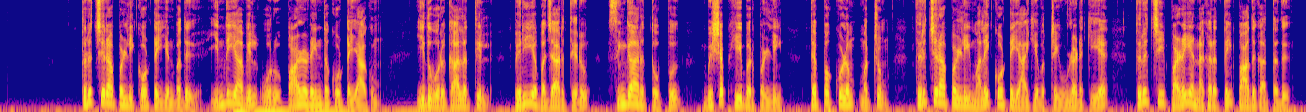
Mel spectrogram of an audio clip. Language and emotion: Tamil, neutral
